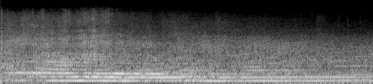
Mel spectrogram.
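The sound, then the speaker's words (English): A G-Drive LMP2 race car roars past at high speed, its loud engine whine holding steady harmonic tones that sag slightly in pitch as it goes by, with no talking over it. “There goes the G-Drive Sam Bird car in LMP2.”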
